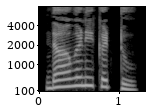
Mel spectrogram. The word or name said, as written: ಡಾವಣಿಕಟ್ಟು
